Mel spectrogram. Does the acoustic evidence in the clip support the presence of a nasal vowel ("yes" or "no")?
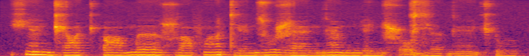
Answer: yes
